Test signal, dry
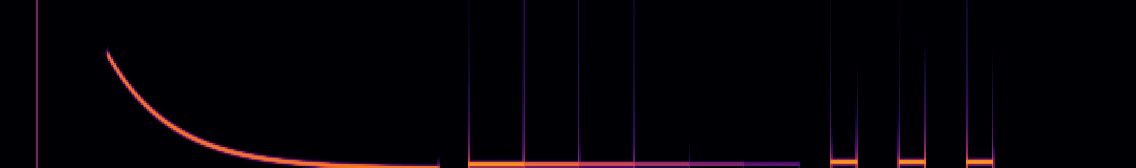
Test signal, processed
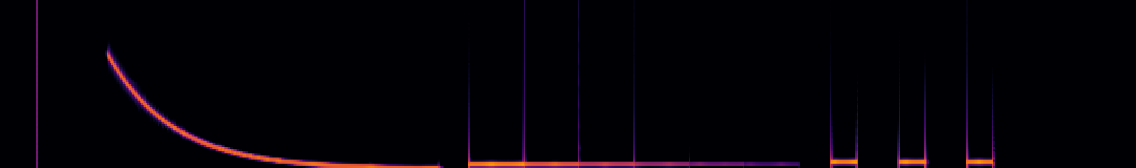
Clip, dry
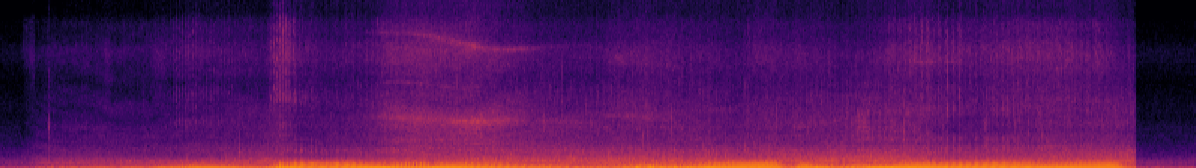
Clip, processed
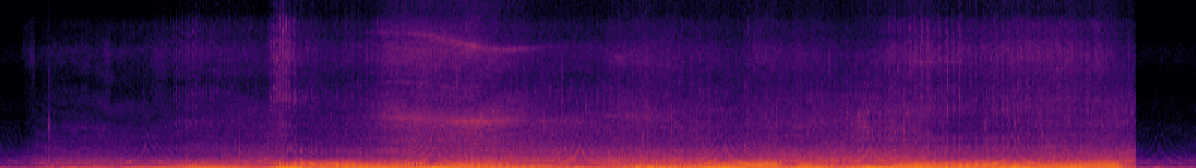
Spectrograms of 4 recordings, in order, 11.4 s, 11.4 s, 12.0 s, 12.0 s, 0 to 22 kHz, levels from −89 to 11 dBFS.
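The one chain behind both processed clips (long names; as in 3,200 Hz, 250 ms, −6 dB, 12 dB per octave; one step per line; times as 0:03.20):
flanger 0.69 Hz, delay 0.3 ms, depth 3.9 ms, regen +50%
dynamic equaliser 130 Hz, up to −4 dB, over −40 dBFS, Q 5.5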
